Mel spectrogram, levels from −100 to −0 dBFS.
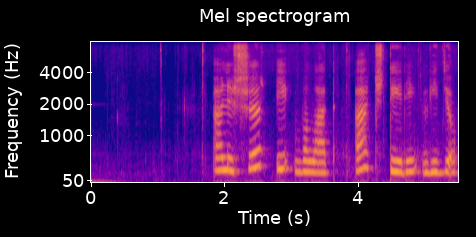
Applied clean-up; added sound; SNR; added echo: neural separator model SepFormer DNS4.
